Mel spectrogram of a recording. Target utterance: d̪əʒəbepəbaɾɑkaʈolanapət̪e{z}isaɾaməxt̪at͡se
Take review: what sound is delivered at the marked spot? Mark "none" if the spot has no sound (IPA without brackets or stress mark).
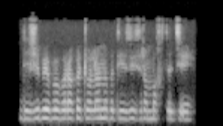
z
